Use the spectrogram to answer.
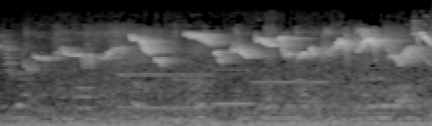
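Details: Sunda white-eye singing as a master for training other birds: a thin, high warbling run of sliding notes over a steady background hiss.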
